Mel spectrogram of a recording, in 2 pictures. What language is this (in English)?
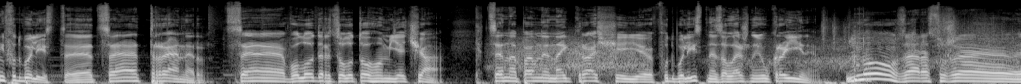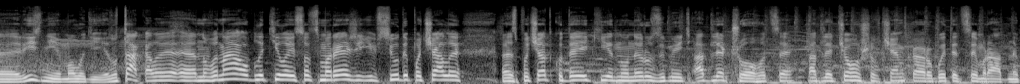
Ukrainian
